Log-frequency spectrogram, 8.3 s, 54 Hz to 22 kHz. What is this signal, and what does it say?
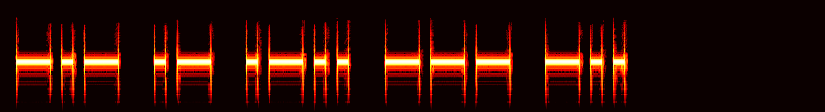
Morse code, heard as a keyed tone, about 10 wpm, 800 Hz. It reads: KALOD
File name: LEZIONI / 9 2867 10wpm 2733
